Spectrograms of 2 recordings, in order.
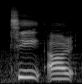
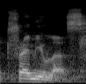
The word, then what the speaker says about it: tremulous: I'll spell it out. TREMULOUS. How do we say that word, Willis? Oh, that is a tremulous.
